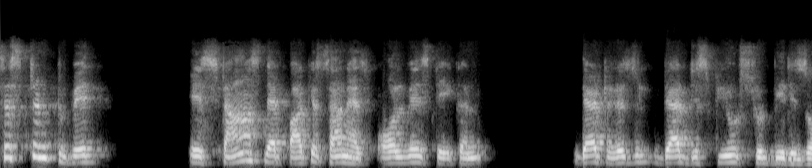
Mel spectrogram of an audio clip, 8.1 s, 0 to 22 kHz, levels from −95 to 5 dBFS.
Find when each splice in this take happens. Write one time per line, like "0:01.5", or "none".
none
